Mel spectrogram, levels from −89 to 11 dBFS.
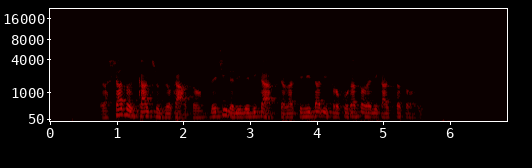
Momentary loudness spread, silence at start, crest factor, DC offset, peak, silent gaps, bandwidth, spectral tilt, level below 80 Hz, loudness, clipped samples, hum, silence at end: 4 LU; 0.1 s; 20 dB; under 0.1%; -50 dBFS; 0.12-0.72 s, 5.66-5.86 s; 7.4 kHz; -4.5 dB/octave; under -90 dBFS; -67 LUFS; under 0.1%; none; 0.9 s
